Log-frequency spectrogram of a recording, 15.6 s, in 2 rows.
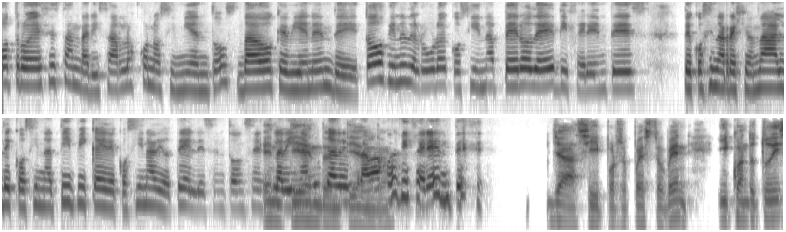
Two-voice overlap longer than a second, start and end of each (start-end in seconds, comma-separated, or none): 10.4-11.7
